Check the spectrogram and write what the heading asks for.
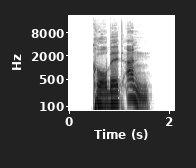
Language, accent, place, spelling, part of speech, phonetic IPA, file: German, Germany, Berlin, kurbelt an, verb, [ˌkʊʁbl̩t ˈan], De-kurbelt an.ogg
- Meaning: inflection of ankurbeln: 1. second-person plural present 2. third-person singular present 3. plural imperative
